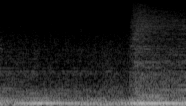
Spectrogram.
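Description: U-boat diesel engines running with a steady low rumble and throb. About one and a half seconds in, a rushing swell of noise rises over it.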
